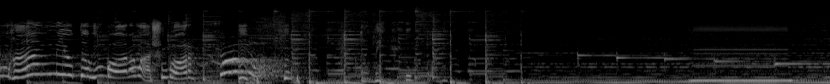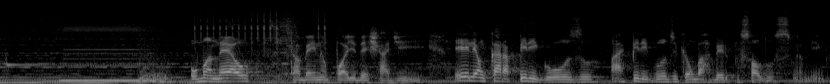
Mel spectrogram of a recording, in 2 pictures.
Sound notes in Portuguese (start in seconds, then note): 2.0 grunhido de esforço; 3.4 cantarolando; 6.8 celular vibrando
